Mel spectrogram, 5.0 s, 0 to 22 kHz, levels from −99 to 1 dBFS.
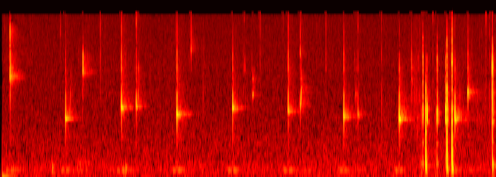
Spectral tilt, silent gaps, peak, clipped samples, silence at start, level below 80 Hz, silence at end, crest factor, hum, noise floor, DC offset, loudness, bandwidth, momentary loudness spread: -1.5 dB/octave; none; -4 dBFS; under 0.1%; 0 s; -70 dBFS; 0 s; 36 dB; none; -57 dBFS; under 0.1%; -38 LUFS; 17 kHz; 18 LU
